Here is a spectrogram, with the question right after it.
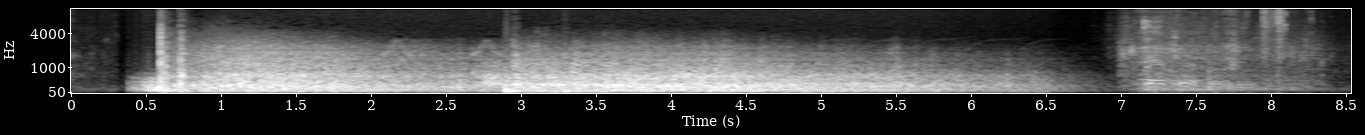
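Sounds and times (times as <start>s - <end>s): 
bombardment blast in Kyiv with long rumbling roar: 0.5s - 6.6s.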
